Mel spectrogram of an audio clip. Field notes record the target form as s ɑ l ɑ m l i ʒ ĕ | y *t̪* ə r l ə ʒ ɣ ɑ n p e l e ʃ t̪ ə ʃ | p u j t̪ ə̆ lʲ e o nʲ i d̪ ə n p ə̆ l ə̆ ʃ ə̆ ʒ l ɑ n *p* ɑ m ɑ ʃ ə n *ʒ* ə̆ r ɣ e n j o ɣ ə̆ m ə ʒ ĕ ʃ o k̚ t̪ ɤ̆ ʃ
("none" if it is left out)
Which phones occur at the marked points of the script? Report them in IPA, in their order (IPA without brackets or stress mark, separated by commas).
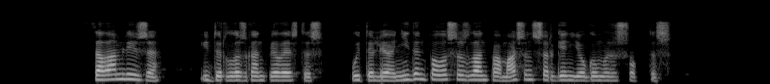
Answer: d̪, p, ʃ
